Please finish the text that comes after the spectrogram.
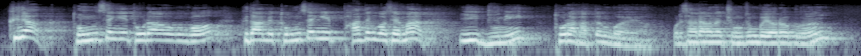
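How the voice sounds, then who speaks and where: A man's voice: high voice, fast talker, mellow, highs cut off. A man preaching as a pastor to a middle-school youth group, asking the listeners many questions and leading them in group reading. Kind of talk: youth sermon. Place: church hall. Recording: echoey room.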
